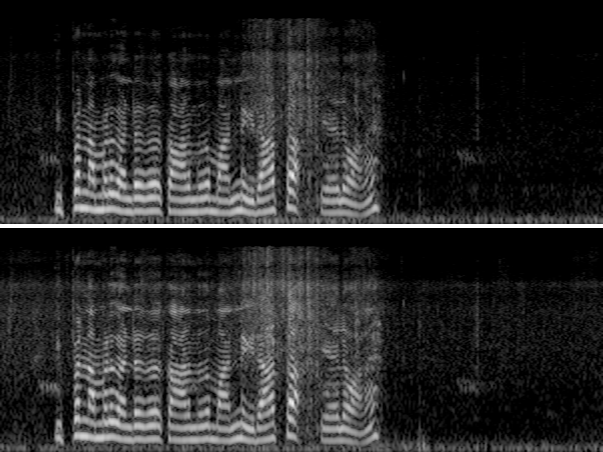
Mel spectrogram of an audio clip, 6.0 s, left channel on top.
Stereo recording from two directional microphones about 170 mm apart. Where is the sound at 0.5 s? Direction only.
55° left (ahead or behind).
